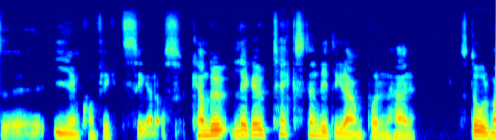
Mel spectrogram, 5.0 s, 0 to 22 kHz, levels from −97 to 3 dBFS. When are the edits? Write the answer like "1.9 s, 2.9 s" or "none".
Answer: 1.8 s

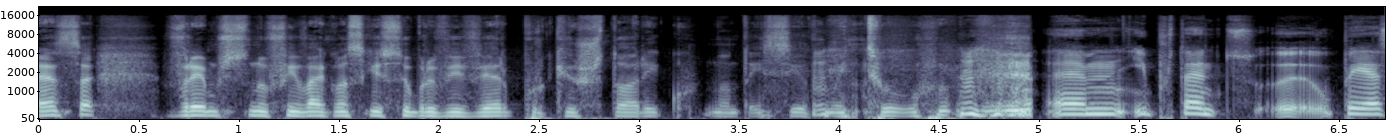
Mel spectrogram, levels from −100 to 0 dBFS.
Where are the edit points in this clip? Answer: 4.9 s

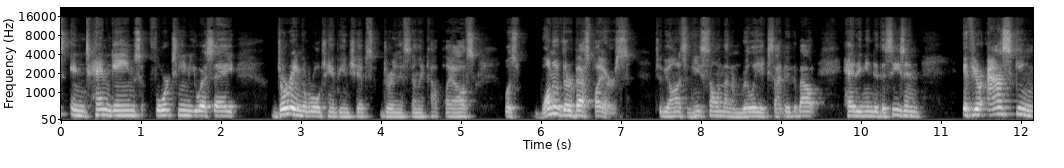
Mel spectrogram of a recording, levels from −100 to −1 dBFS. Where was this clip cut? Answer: none

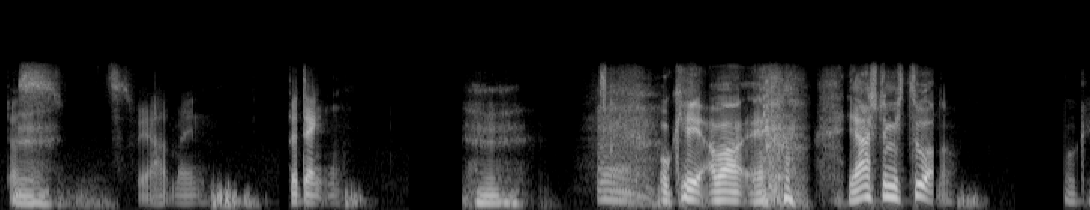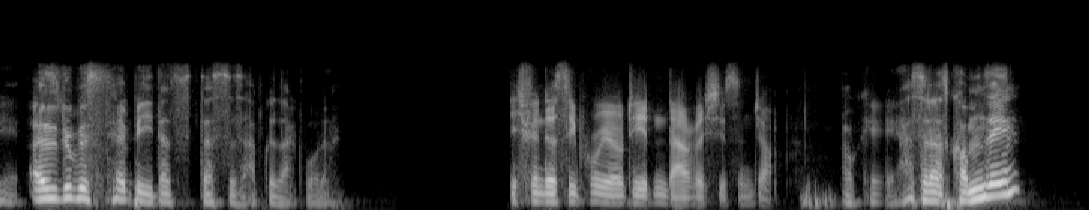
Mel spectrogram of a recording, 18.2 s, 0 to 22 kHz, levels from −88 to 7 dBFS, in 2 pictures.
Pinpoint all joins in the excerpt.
7.8 s

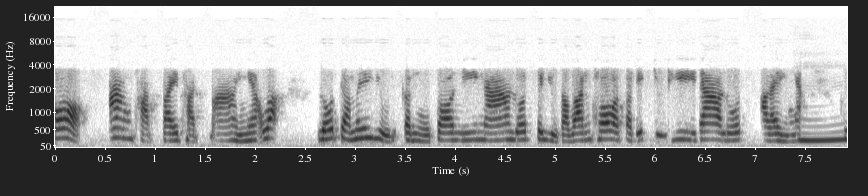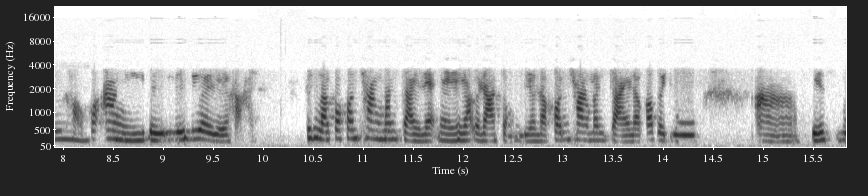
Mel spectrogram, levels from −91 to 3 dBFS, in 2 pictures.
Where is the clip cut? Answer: none

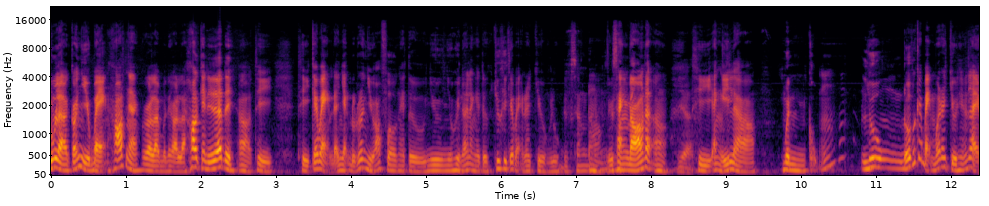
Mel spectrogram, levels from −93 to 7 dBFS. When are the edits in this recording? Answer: none

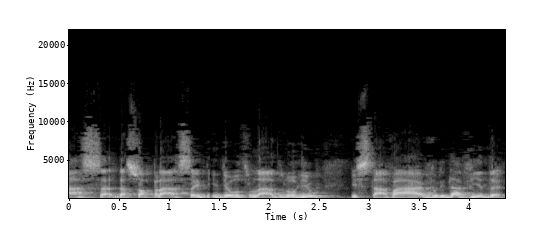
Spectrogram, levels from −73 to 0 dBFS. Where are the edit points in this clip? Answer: 1.4 s

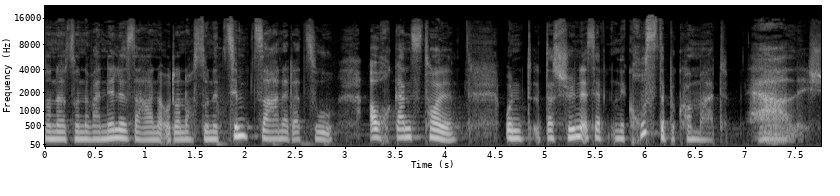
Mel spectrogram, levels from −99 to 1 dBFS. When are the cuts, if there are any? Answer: 5.6 s

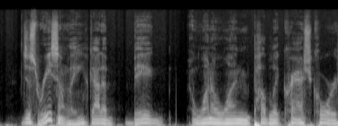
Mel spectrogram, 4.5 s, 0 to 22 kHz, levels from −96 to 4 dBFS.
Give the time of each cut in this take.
1.2 s

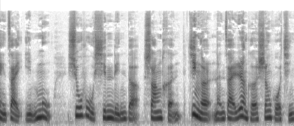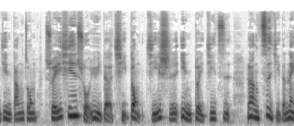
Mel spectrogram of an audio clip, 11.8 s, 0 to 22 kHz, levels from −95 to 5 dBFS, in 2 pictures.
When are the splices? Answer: 6.7 s

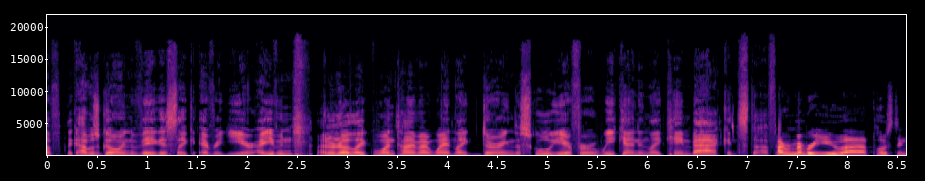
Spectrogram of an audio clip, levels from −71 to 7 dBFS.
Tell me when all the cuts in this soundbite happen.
7.3 s

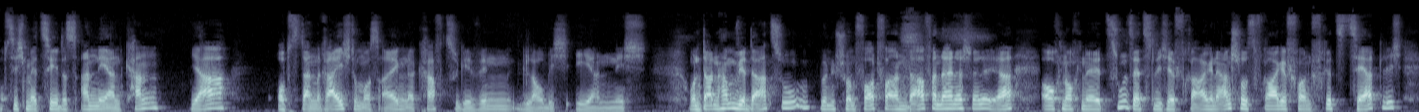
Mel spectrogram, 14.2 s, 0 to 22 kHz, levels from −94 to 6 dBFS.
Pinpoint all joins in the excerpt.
10.4 s

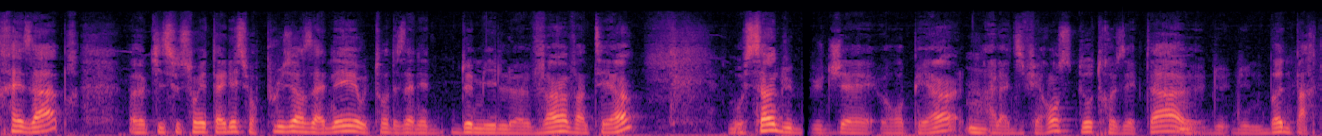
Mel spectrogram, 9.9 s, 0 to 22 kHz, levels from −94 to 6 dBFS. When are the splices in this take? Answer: 5.5 s, 7.2 s

